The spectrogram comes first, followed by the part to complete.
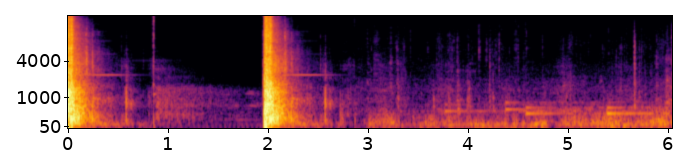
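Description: Two shots from a VZ-58 rifle in 7.62x39, about two seconds apart, each with a short ringing tail. Faint music comes in after about three and a half seconds.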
